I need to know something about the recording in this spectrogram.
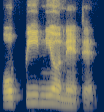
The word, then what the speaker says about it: opinionated: ओपिनियोनेटेड ये स्क्वा से स्टार्ट होता है, पिन में हाईएस्ट एक्सेंट है, फिर वाई स्क्वा है, फिर से फिर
